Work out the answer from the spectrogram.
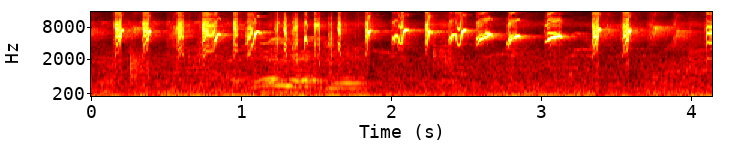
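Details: Loud sunbird (kolibri ninja) song played to make another bird sing, containing mimicked cricket, cililin and sparrow sounds: fast high chirps, a brief lower warble, then a string of downslurred whistled notes.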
